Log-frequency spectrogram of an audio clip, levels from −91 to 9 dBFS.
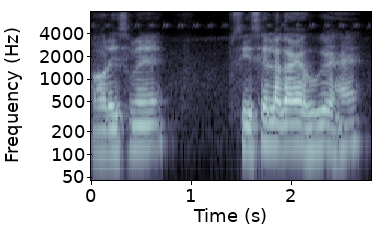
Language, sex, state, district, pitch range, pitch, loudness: Hindi, male, Jharkhand, Garhwa, 120-130 Hz, 125 Hz, -18 LUFS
